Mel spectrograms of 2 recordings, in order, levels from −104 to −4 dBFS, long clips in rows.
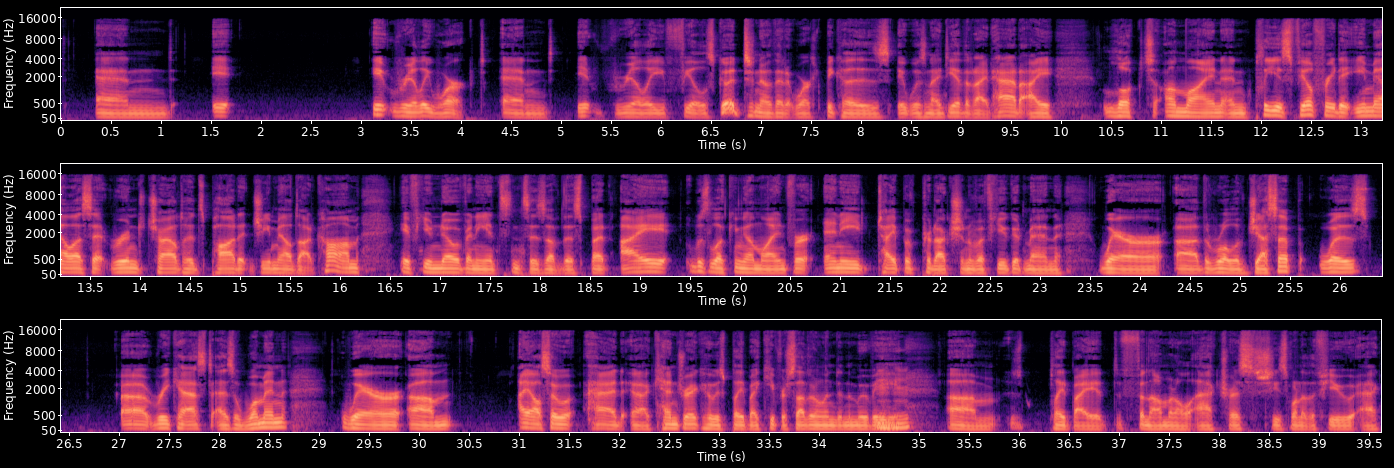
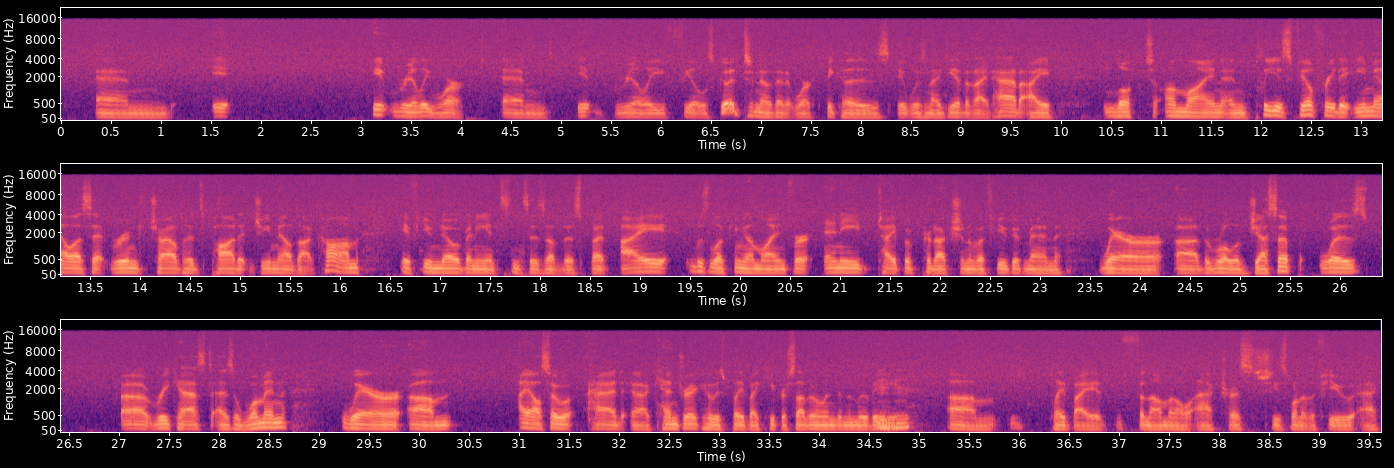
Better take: first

